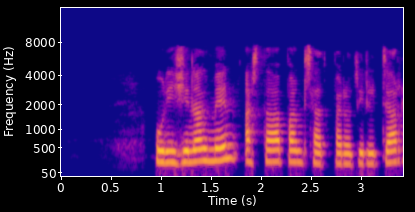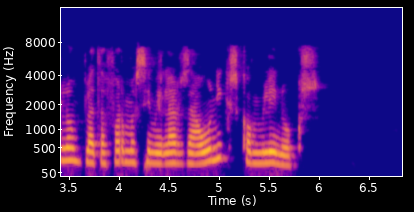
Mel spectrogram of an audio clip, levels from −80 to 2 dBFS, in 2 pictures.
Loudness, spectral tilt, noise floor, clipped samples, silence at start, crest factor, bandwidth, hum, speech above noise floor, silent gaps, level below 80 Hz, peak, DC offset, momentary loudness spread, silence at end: -17 LUFS; -5 dB/octave; -72 dBFS; under 0.1%; 0.95 s; 16 dB; 7.8 kHz; none; 56 dB; none; -62 dBFS; -2 dBFS; under 0.1%; 7 LU; 0.85 s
